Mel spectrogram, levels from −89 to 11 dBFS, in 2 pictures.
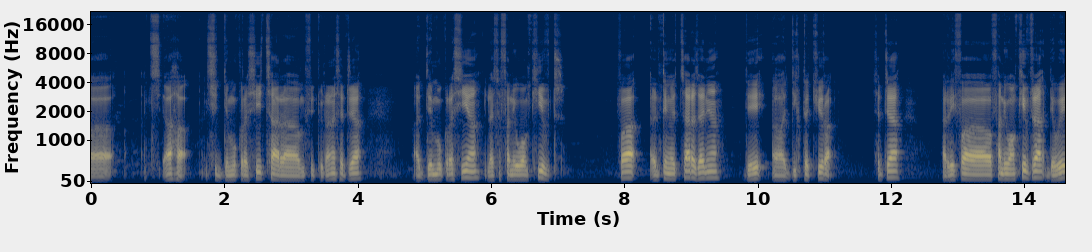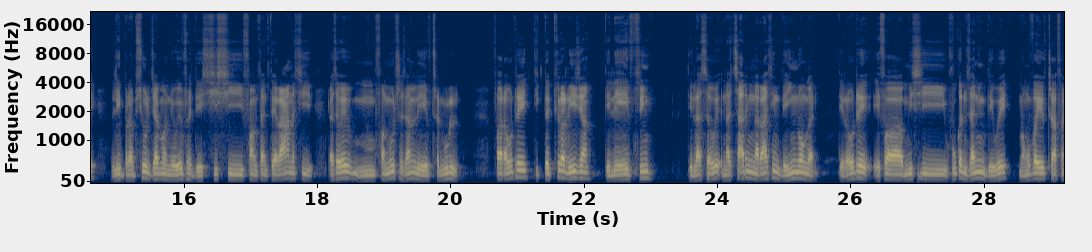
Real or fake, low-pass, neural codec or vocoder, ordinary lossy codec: real; none; none; none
